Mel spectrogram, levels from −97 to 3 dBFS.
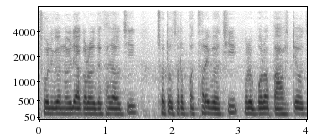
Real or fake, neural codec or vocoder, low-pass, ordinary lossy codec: fake; codec, 16 kHz, 0.9 kbps, LongCat-Audio-Codec; 7.2 kHz; none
